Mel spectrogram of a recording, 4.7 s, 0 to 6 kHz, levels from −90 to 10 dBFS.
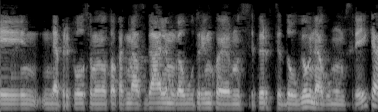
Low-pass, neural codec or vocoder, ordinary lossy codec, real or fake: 5.4 kHz; none; MP3, 24 kbps; real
